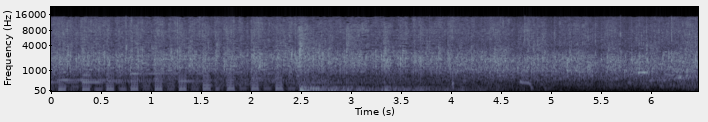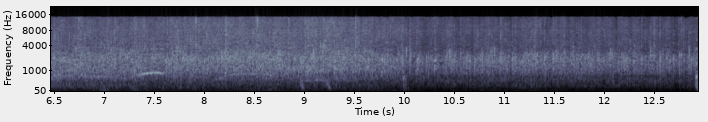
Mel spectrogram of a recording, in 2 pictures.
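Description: A German late-night comedy studio audience breaks into loud, sustained applause that fills the room, with some cheering and brief other sound at the start.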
